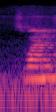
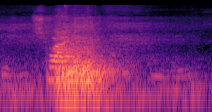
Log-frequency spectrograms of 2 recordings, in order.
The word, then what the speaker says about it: Zuan: Après, vous avez le deuxième, c'est Swan Swan. Donc là, c'est l'eau. Ça s'écrit Z-U-A-N. Swan.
